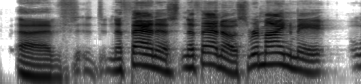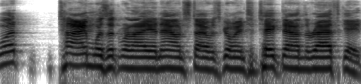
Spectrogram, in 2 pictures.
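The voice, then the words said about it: Poor impression of Sylvanas. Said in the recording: “That's a terrible impression of Sylvanas. I can't really do her”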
